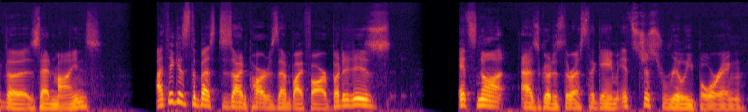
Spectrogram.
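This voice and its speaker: A man with a mid-pitched voice that swings around in lively fashion, recorded close and dry. He gives casual gaming reaction commentary, opinionated and full of gripes, often chuckling as he goes. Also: clear, resonant tone, no echo. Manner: opinionated, griping, chuckles through remarks. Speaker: gaming YouTuber reacting to his own old playthrough.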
